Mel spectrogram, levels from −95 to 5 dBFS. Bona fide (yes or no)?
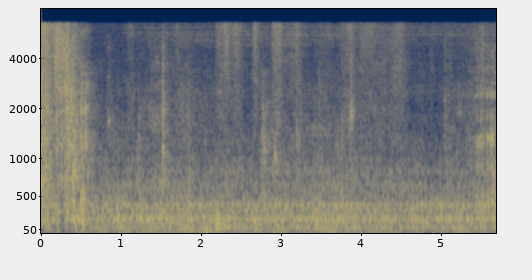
yes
